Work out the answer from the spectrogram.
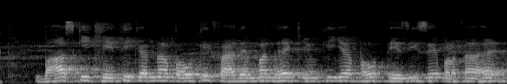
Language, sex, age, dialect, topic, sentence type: Hindi, male, 36-40, Hindustani Malvi Khadi Boli, agriculture, statement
